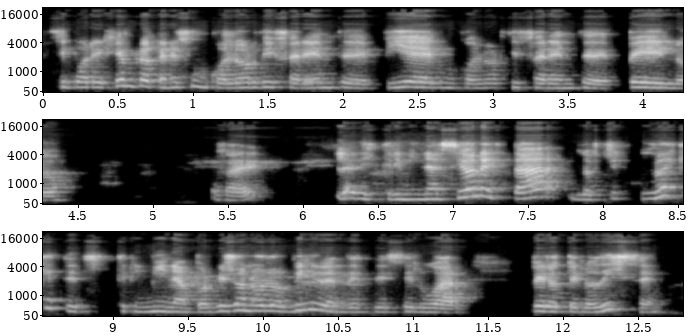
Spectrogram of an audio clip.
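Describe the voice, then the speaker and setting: A middle-aged woman with a Rioplatense Spanish accent leads an online class, her voice a little high. She explains step by step and keeps checking that her listeners follow. The room sounds echoey around her. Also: moderate pace. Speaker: workshop teacher.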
